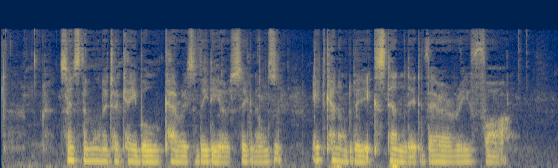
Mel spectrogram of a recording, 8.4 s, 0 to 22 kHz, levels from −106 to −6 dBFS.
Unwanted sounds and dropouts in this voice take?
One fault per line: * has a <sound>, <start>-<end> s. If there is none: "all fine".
all fine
